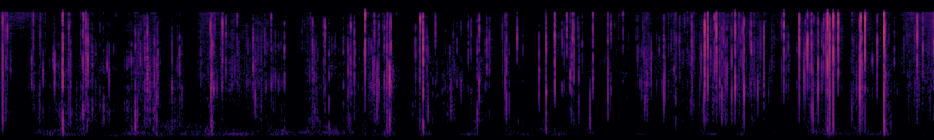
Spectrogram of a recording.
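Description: A clear plastic bag of cotton pads with a teal label is held in the hands, crinkled and scratched with nails. The result is a dense run of sharp, bright crinkles and scratchy ticks with almost no low end and no ring.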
